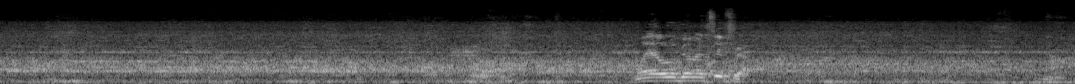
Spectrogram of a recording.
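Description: Inside a moving train carriage, a steady rumbling hum and airy whoosh run throughout at moderate level, with someone speaking briefly over it.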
